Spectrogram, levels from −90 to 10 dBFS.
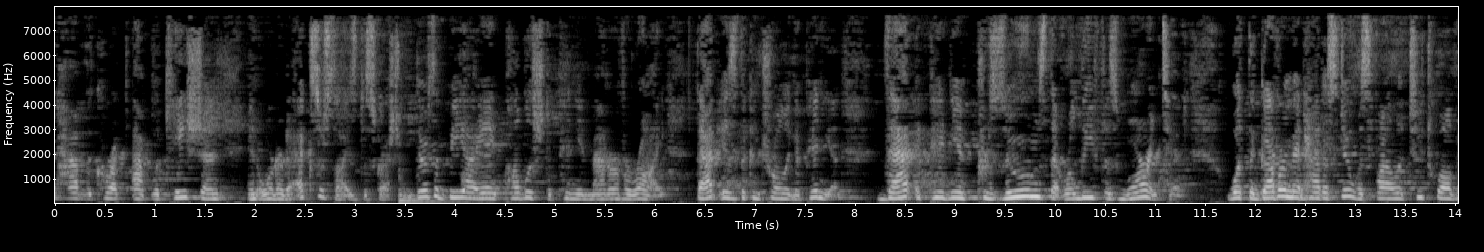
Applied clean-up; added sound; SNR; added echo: classical method WPE with log-MMSE.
